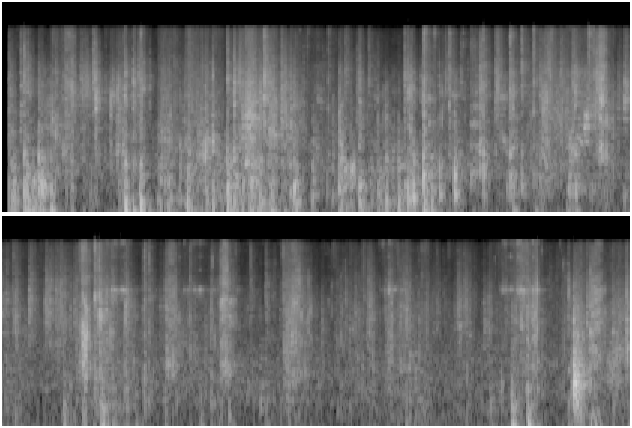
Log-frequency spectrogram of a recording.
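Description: Shiba Inu dogs excitedly greeting their owner at close range: short high whines among many small knocks and scuffles.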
